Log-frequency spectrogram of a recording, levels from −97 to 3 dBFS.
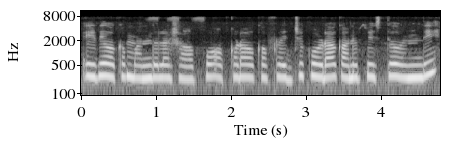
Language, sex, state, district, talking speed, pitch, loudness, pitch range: Telugu, female, Andhra Pradesh, Sri Satya Sai, 125 wpm, 260 Hz, -14 LUFS, 250-270 Hz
